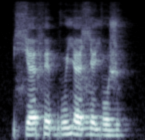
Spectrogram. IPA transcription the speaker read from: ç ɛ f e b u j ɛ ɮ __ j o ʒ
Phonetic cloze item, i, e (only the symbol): e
